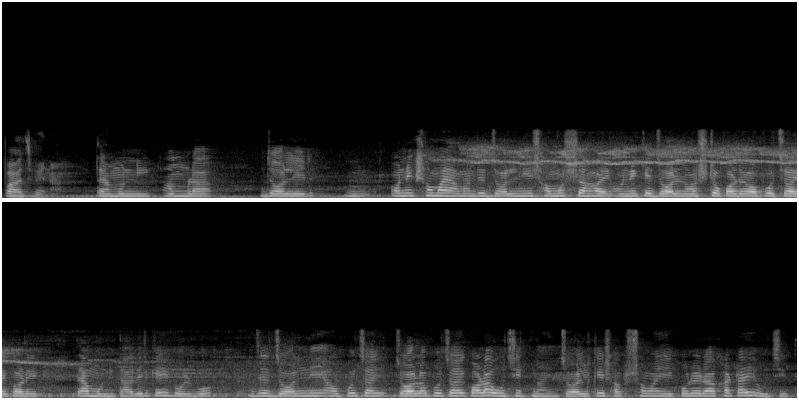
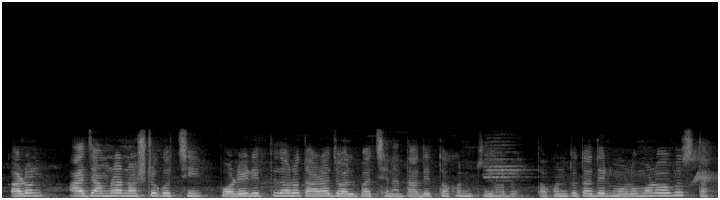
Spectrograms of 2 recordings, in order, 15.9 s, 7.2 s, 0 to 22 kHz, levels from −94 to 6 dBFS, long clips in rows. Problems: constant background noise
